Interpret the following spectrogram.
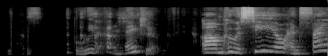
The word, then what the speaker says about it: Buitta: And Buitta, did I pronounce that correctly? Yes. Buitta, thank you.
